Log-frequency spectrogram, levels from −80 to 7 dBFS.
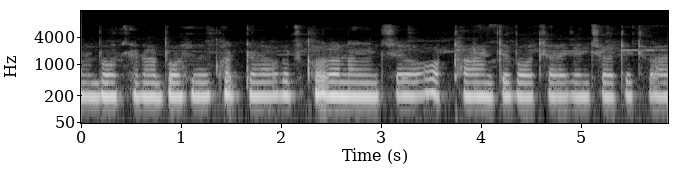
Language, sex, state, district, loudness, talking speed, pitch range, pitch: Odia, female, Odisha, Nuapada, -17 LUFS, 165 wpm, 195-200 Hz, 195 Hz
